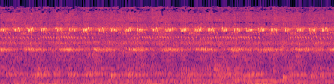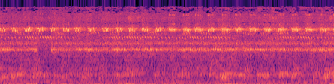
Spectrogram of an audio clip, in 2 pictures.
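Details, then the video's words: Steady cricket chirping, sold as a sound to drive off rats, lull to sleep and train songbirds; shrill pulsed trills repeat without pause over eleven seconds, soft low croaks in the background. "Suara jangkik pengusir tikus pengantar tidur"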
